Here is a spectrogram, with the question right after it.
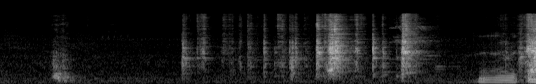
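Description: A metal canteen cup and mess tin knock and clink on an Esbit pocket stove, with scattered close clanks and scrapes of metal building into a busier clatter, then a brief ringing tone at the end.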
